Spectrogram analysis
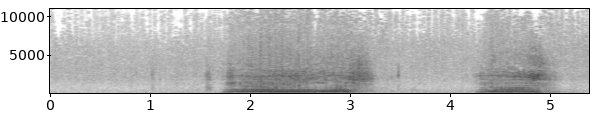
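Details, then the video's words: Two gruff, roaring calls from a rhinoceros, a long grating bellow followed by a short, sharper one, with near silence around them. "Sonido de un Rinoceronte"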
